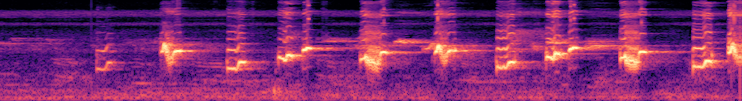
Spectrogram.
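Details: Bulbul lure song: soft opening notes swell into brisk gurgled chirps, about three a second, rising and dipping in a lively chatter.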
